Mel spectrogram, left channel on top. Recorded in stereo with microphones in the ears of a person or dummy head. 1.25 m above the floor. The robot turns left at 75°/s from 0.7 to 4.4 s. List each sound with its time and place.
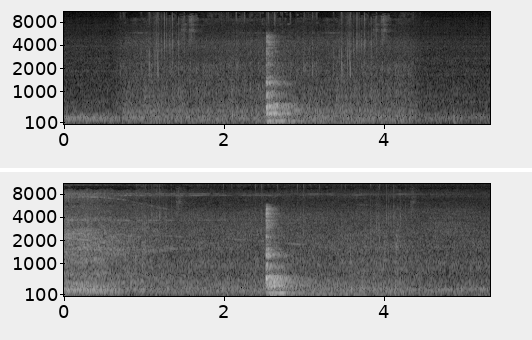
2.5 s tapping: 45° right (ahead or behind), 1.7 m; by 2.7 s 60° right (ahead or behind), 1.7 m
